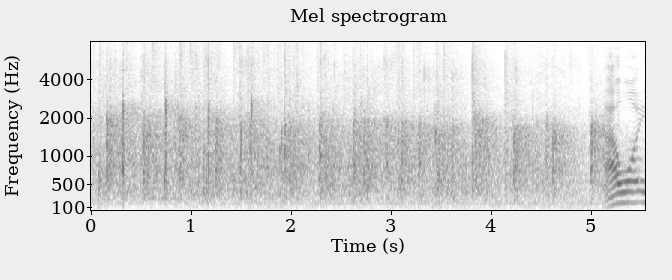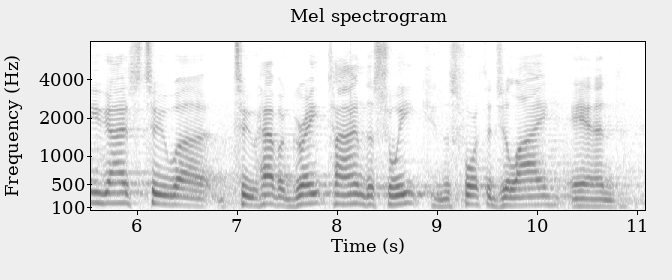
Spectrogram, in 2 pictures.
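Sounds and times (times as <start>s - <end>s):
audience hand clap applause: 0.0s - 5.4s
speech: 5.2s - 11.0s.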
